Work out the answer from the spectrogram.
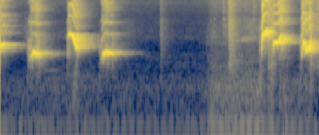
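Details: Four clear whistled notes from a greater green leafbird, each a sliding, partly falling tone, then a brief lull with a faint rustle and three louder, richer chirps. The song is meant to lure rival birds into singing.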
